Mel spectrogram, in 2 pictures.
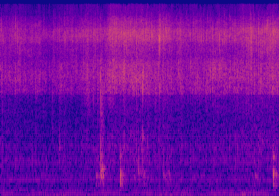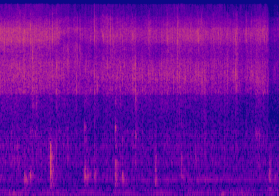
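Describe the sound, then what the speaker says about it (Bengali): Garlic cloves and chopped onion frying in oil in a pan, a steady bright sizzle with occasional stirring scrapes and pops, close and continuous with no talking. "রসুন আর পেঁয়াজটাকে ভেজে নিয়েছি"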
